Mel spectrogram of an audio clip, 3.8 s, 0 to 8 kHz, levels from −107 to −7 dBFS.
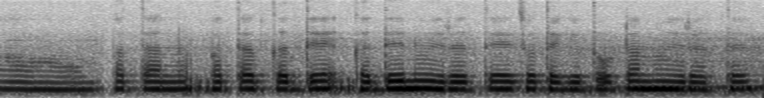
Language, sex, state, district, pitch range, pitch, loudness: Kannada, female, Karnataka, Shimoga, 180-190 Hz, 185 Hz, -14 LUFS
